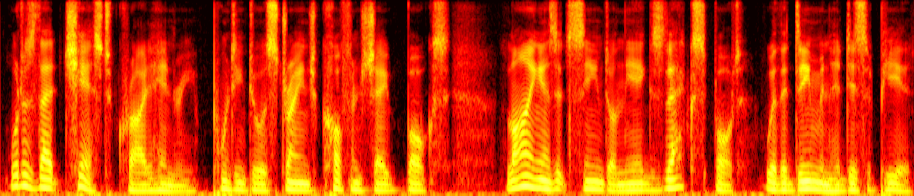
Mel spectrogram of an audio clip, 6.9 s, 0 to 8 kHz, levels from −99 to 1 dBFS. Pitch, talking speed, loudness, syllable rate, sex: 105 Hz, 225 wpm, -19 LUFS, 6.4 syllables/s, male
